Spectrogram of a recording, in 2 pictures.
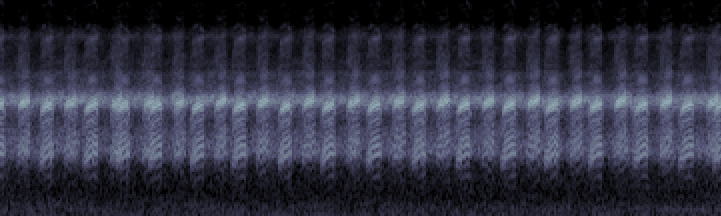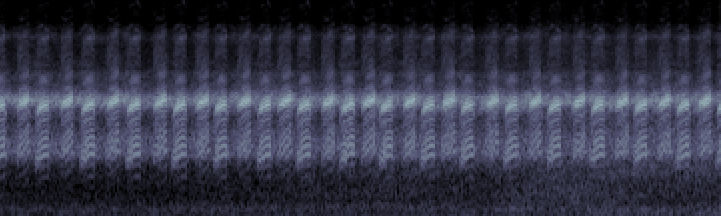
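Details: Massed frog chorus of some five thousand callers, a continuous bright band of croaking with fast, evenly spaced pulses roughly three per second running through the whole stretch.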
